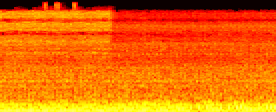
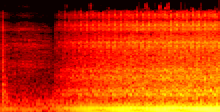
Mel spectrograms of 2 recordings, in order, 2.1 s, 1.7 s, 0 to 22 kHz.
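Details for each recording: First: 2.4 Chevy Equinox that won't idle: starts fine, idles up briefly, then stumbles into a low, lumpy rough idle. Spraying brake cleaner smooths it, pointing to a leaking gasket on the back side of the intake manifold (vacuum leak). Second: Chevy Equinox 2.4 that would not idle and died, after intake removal and reinstallation with the high-pressure fuel line reconnected: engine catches and settles into a steady, even idle with no stumble or miss; repaired, idling normally.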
